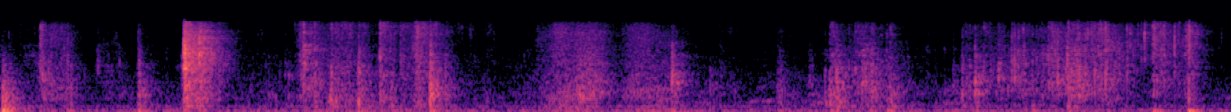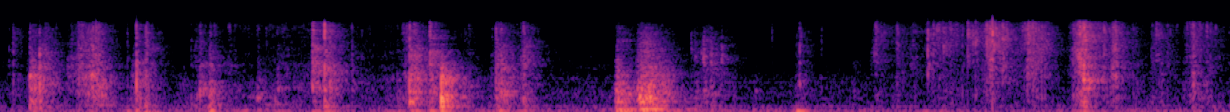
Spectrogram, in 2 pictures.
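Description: A cardboard box of hockey cards being opened by hand and its foil packs pulled out and set down on a glass counter: an irregular run of rustles and scrapes broken by sharp light taps.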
